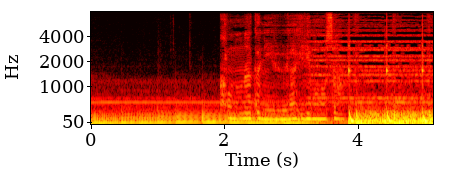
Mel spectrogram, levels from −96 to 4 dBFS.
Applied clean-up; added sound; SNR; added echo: none; none; none; none.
